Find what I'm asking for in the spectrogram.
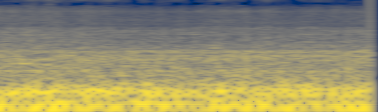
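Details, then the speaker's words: Toyota FJ Cruiser after strut replacement, first drive over bumps with window up: deep steady cabin road rumble, chirping gone; a faint sound possibly remains on the passenger side, which may need tightening. "First drive. Hitting a couple bumps. Try to roll the window up so you don't hear the wind. Wow. Chirping is gone."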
